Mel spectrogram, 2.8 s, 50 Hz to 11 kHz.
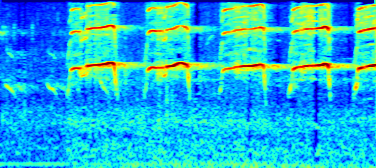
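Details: Loud, piercing osprey chirps at the Glaslyn nest on 26 August, during feeding with fish for two young: five short, bright whistles in quick succession, each rising then levelling off.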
